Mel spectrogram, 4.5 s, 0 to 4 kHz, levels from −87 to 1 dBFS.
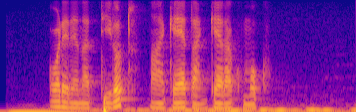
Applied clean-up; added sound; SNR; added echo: none; none; none; none.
